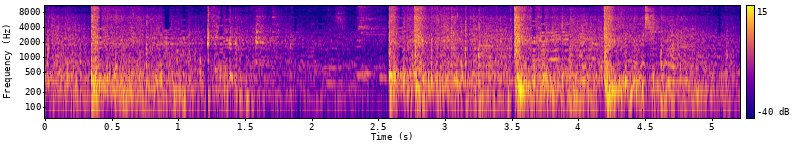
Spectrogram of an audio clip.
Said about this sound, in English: Those are percussion grenades.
